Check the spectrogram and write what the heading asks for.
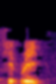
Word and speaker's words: SIPRI: Theo nhận định của Viện Nghiên cứu Hòa bình Quốc tế, viết tắt là SIPRI mà đọc là SIPRI,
